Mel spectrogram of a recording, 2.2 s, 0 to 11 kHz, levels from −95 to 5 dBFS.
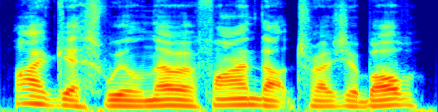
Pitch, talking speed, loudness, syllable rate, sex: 130 Hz, 220 wpm, -16 LUFS, 5.6 syllables/s, male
